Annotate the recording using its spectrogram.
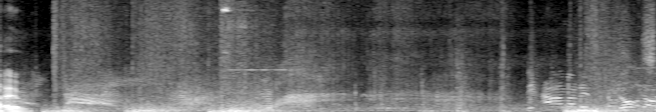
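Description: A torch fire crackles and roars.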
